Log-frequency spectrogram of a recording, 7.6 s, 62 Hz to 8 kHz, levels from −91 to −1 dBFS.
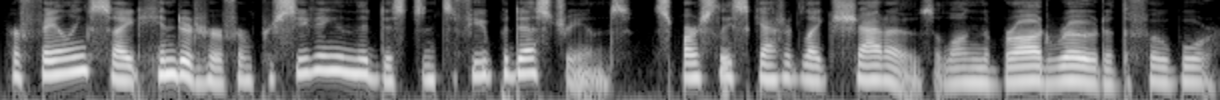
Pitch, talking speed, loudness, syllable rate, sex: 175 Hz, 190 wpm, -19 LUFS, 5.4 syllables/s, female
